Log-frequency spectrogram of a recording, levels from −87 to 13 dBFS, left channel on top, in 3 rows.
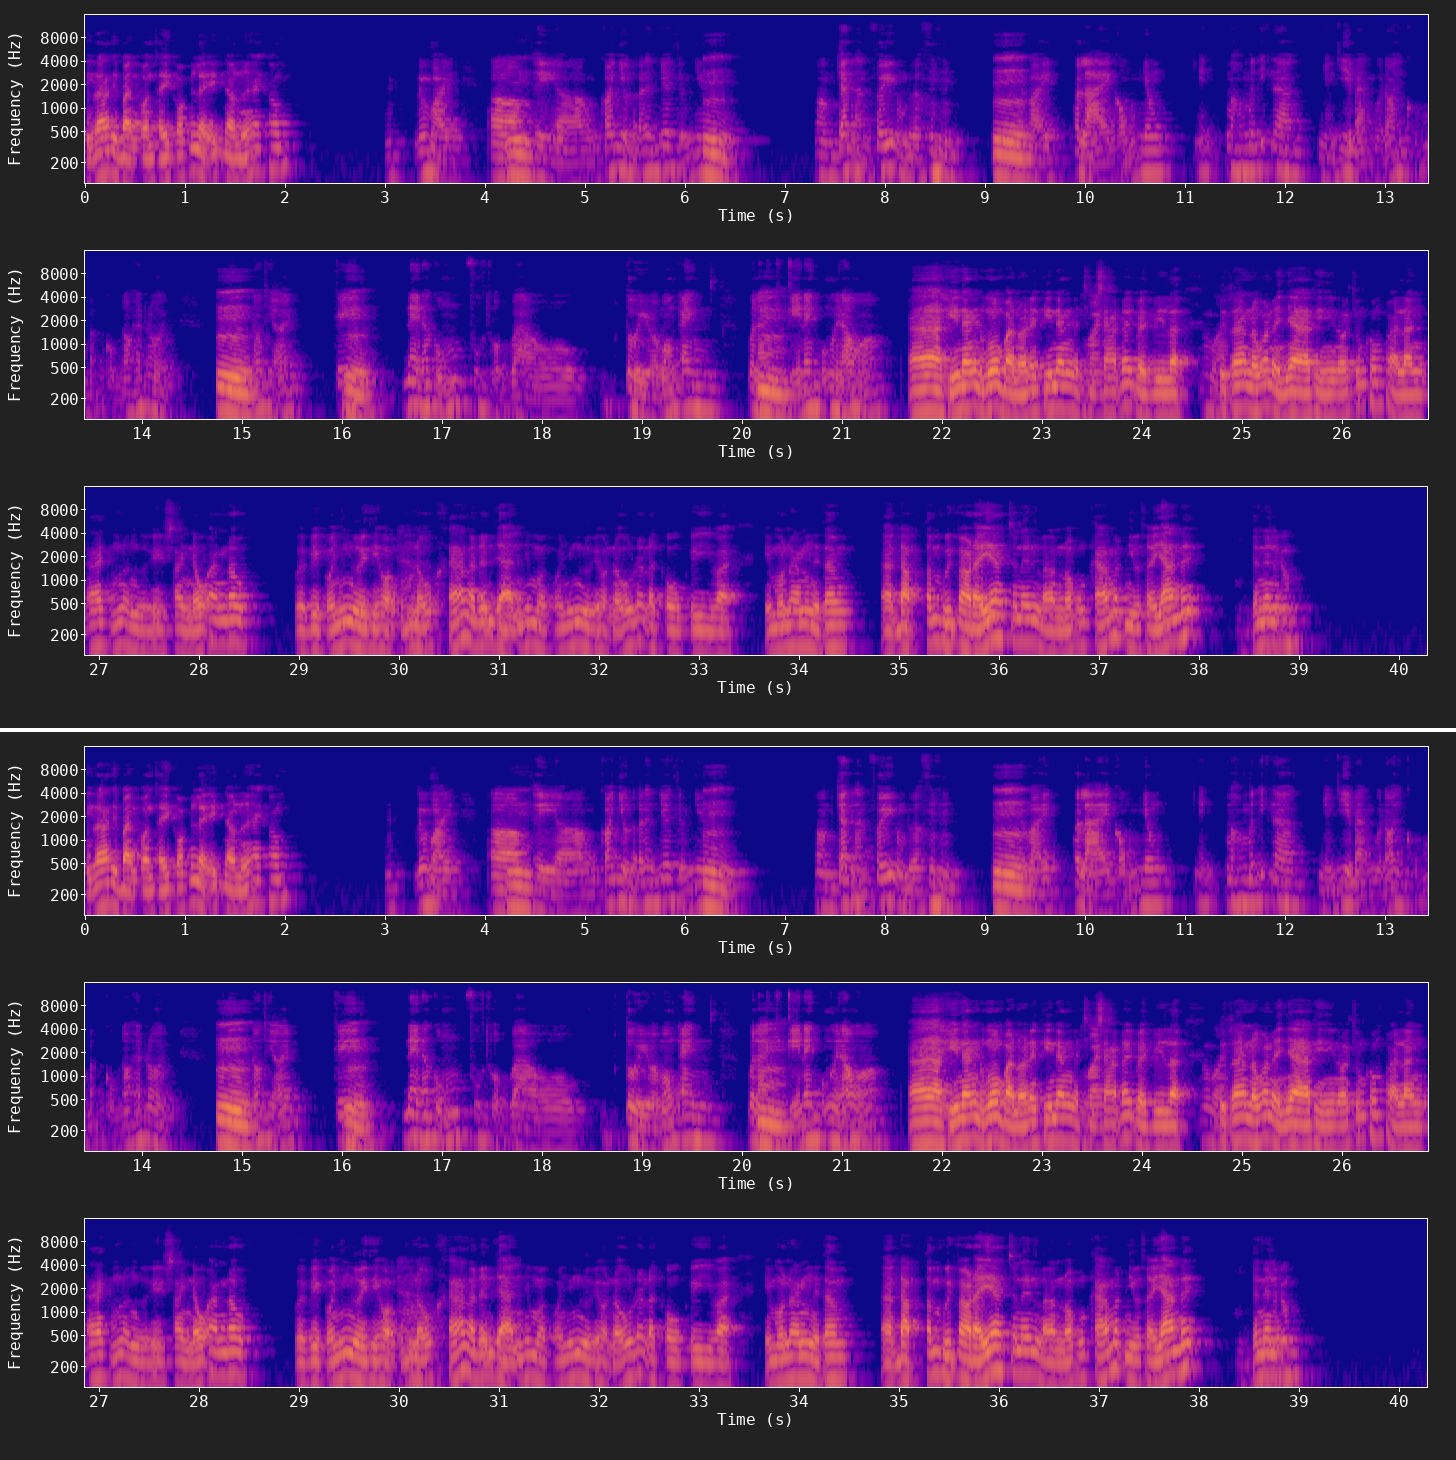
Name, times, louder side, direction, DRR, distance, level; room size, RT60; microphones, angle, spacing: voice 1, 0.0-2.0 4.2-4.5 6.2-6.5 9.1-9.5 14.7-15.1 16.0-16.3 20.1-20.5 21.7-24.4 24.8-28.5 29.0-33.3 33.7-34.5 34.8-37.9 38.5-38.9, right 1 dB, 10° right, 5 dB, 0.5 m, -26 dB
voice 2, 3.0-3.7 4.0-6.6 7.3-8.7 9.3-10.8 11.1-14.2 14.8-15.5 15.9-16.2 16.6-19.7 20.0-21.4 21.9-22.3 23.3-23.6 24.6-24.9 30.0-30.3 38.4-38.9, right 2 dB, 35° right, -3 dB, 5.0 m, -38 dB
17.0 x 7.3 x 3.0 m, 0.39 s
head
